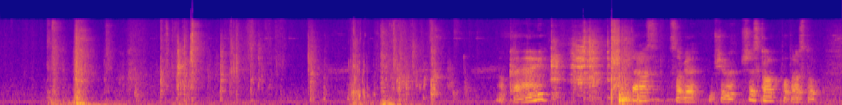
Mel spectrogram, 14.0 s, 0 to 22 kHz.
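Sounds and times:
paper bag crinkling: 0:05.8 - 0:07.4.

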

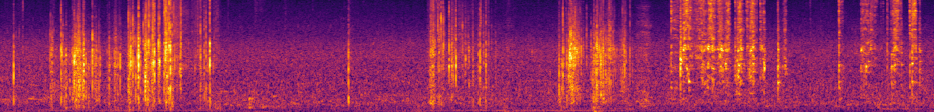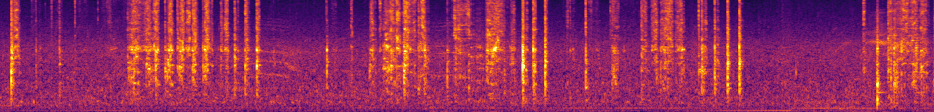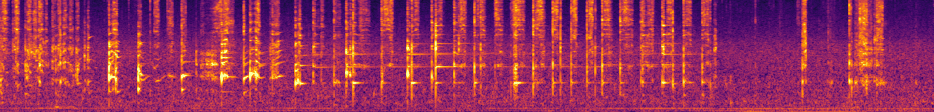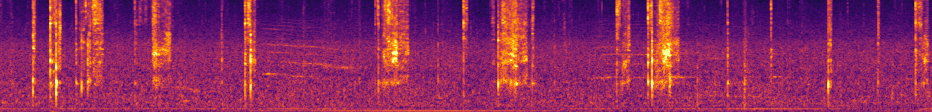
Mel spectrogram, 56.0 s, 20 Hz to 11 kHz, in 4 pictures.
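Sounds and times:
metal spoon scraping a bowl: 0:10.0 - 0:11.8, 0:12.6 - 0:18.0, 0:18.9 - 0:25.2, 0:27.0 - 0:38.9, 0:40.0 - 0:41.4, 0:42.5 - 0:44.7, 0:47.6 - 0:48.2, 0:49.0 - 0:50.1, 0:51.2 - 0:52.3, 0:55.8 - 0:56.0
spoon clinking on metal: 0:27.2 - 0:38.8.

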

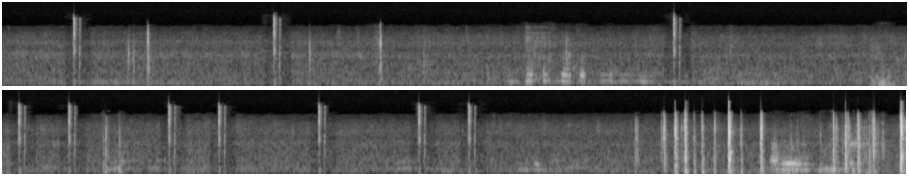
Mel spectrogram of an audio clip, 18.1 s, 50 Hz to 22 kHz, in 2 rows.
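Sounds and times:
computer mouse clicking: 0:00.7 - 0:01.5, 0:15.7 - 0:16.7.

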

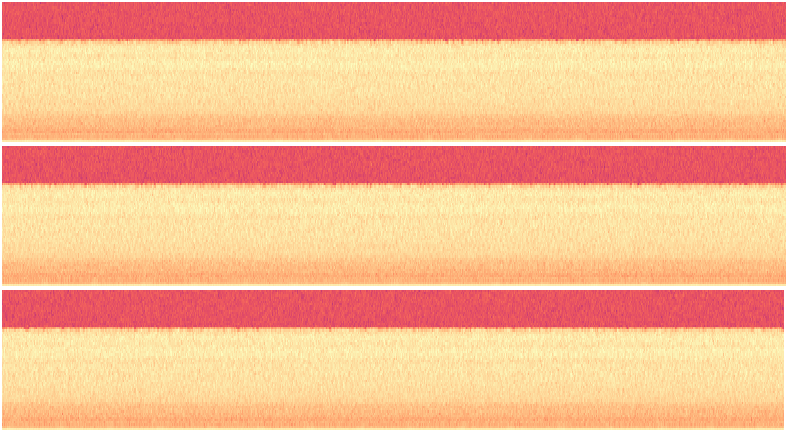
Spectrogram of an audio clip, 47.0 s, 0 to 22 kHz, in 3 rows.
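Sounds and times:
faint electrical mains hum: 0:00.0 - 0:47.0.

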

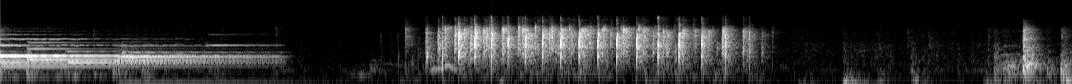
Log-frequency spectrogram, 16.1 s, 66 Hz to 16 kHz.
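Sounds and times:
audience applauding: 0:06.0 - 0:11.6.

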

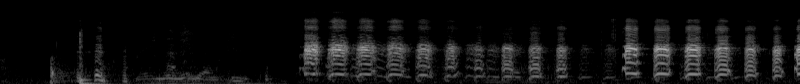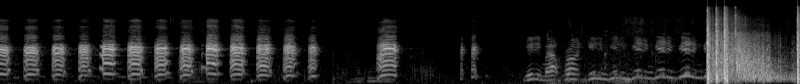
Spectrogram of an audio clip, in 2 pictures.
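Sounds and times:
duck call quacks: 0:03.0 - 0:11.2, 0:11.8 - 0:12.8.

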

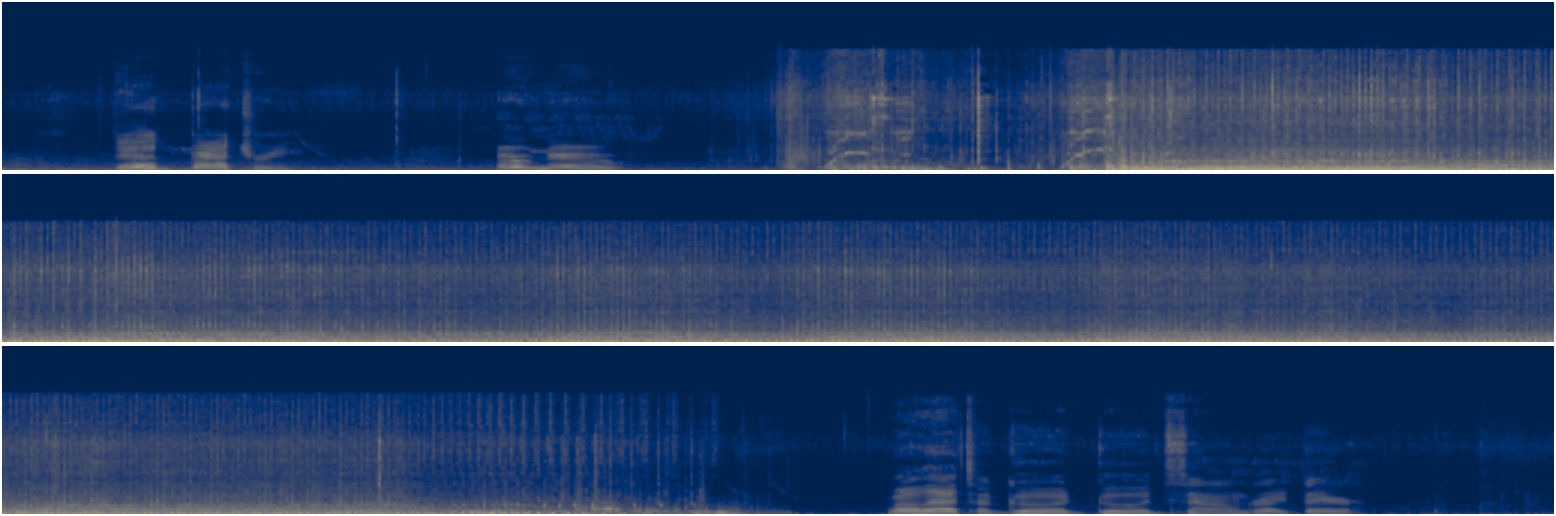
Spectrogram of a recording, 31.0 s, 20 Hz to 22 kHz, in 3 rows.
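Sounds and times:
generator engine running: 0:05.3 - 0:26.0.

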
